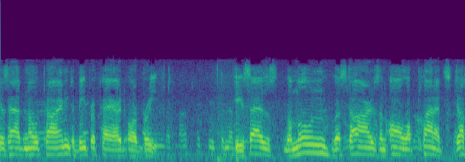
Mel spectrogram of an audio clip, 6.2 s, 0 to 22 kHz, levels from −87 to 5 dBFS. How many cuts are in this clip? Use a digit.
1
